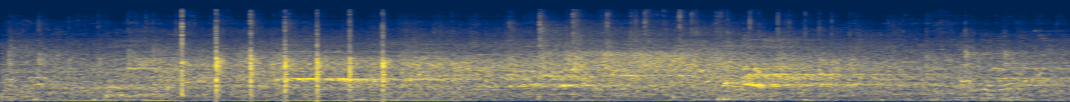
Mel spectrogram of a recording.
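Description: Table tennis rally: the ball clicks sharply off bats and table about seven times, roughly three a second, then the rally ends. A hall full of voices murmurs underneath.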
